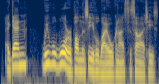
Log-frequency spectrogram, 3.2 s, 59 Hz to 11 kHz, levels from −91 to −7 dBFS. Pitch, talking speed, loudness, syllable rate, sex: 145 Hz, 190 wpm, -17 LUFS, 6.5 syllables/s, male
